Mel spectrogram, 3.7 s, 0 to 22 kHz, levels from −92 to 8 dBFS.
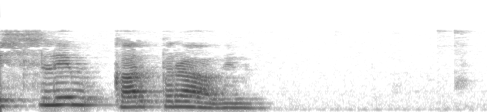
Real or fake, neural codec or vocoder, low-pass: real; none; 7.2 kHz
